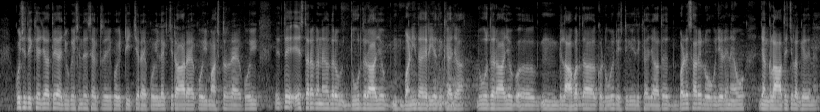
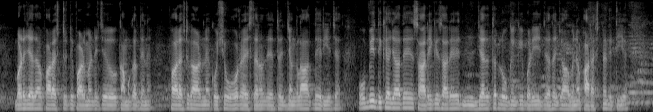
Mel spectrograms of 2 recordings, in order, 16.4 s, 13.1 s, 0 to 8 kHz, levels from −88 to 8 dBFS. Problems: background sounds at intervals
